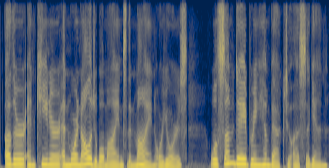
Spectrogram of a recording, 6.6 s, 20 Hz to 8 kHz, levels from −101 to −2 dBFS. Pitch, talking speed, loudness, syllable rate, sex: 215 Hz, 180 wpm, -17 LUFS, 4.4 syllables/s, female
